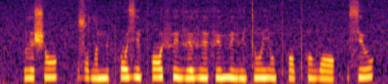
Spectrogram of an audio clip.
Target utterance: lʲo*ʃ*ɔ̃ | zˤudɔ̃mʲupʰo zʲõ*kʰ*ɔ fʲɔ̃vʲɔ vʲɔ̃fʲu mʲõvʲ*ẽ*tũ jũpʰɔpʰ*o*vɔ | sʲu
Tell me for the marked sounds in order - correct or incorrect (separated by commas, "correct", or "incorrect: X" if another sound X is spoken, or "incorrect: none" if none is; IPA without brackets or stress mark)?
correct, incorrect: pʰ, correct, incorrect: õ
